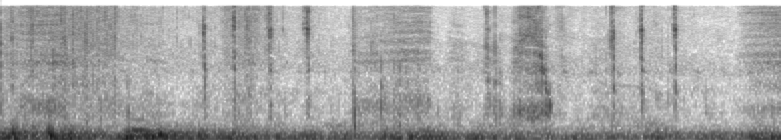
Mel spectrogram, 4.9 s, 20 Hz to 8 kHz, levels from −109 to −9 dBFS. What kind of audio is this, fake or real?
real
